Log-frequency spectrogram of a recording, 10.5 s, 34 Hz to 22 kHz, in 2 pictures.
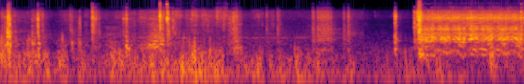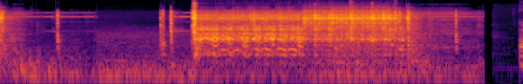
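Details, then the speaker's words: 2015 Kia Forte 1.6L turbo no-start, cranked with the rear fuel line disconnected into a water jug: a short, ragged catch that never settles. It fires only on leftover fuel in the line, with no delivery from the fuel pump. "that's because there was some remnants of gas when I remove that hose still in the line that's the only reason it started or tried to start for that brief second"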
